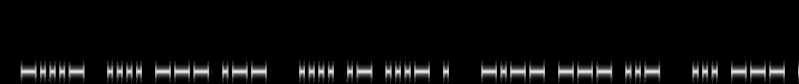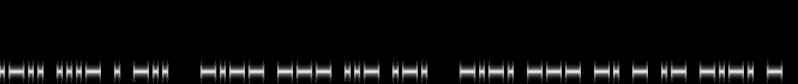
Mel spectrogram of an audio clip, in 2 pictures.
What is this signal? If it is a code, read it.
Morse code, heard as a keyed tone, about 25 wpm, 600 Hz. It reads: <BT> HOW HAVE YOU SOLVED YOUR CONTACT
